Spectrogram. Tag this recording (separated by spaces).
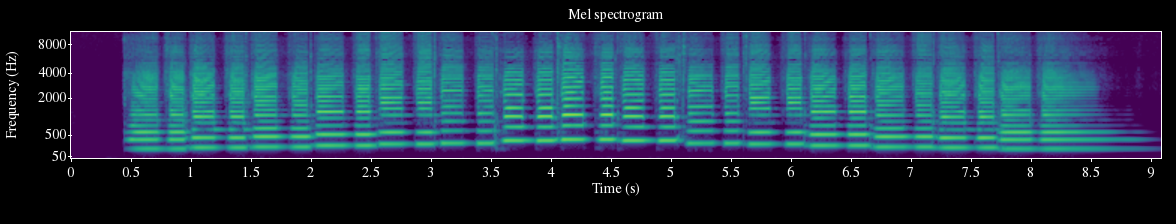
alto Gminor good-sounds neumann-U87 sax scale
